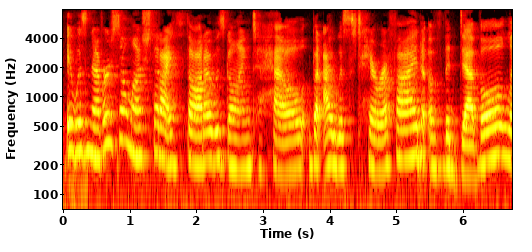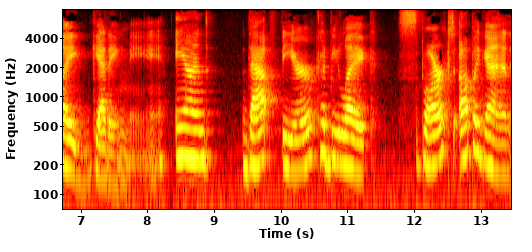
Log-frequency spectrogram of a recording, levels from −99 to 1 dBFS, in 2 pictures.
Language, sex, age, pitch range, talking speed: English, female, 20-39, 185-235 Hz, 145 wpm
